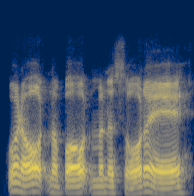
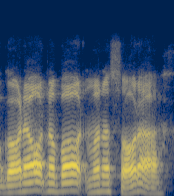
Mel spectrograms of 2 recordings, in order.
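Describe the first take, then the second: First: Put-on fast, loud Minnesota accent with rounded out and about; mock Minnesota accent. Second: Put-on loud Minnesota accent, out and about; a hammed-up Minnesotan; mock Minnesota accent. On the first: Joking that Minnesotans sound Canadian, mock Minnesota accent. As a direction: ham up the Minnesota vowels. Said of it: "Canada light". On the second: Repeating the Minnesota joke, loud mock accent. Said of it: "It's true though".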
